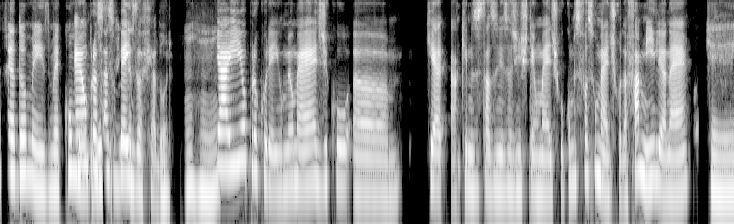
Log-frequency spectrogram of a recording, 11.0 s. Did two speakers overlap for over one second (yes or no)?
yes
